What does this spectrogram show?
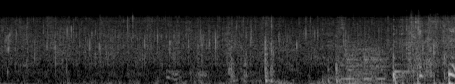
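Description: Food sizzling as it fries in a pan: a steady crackle, with a couple of knocks near the end.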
